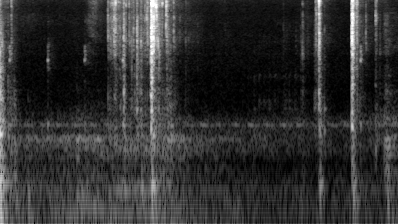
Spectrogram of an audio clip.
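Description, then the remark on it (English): A truck pulled up behind a parked car runs its loud cooling fan, droning steadily in a constant low whir, while a few sharp metallic clicks and jingles pop out over it. “I had this car pull up behind me and his fan was loud.”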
